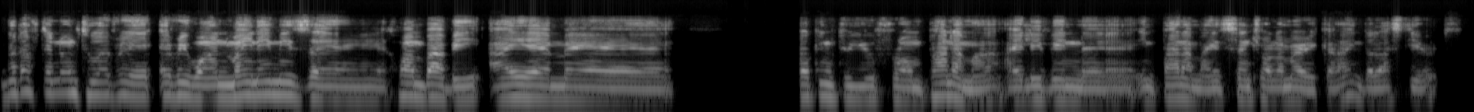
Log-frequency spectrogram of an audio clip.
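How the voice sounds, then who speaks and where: A man giving a webinar presentation as lead instructor over a video call, pausing often with filler sounds. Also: on the low side, steady tone, a little mellow, no room sound. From Argentina. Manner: hesitant, many filler sounds.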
